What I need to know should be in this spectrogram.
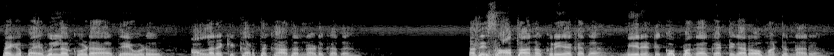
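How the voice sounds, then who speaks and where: A man voicing a prim, reserved churchgoer who politely protests in a hushed voice. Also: fairly high pitch, little pitch movement, normal speed, voice pushed down, close to an everyday voice. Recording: long reverb of a church hall.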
